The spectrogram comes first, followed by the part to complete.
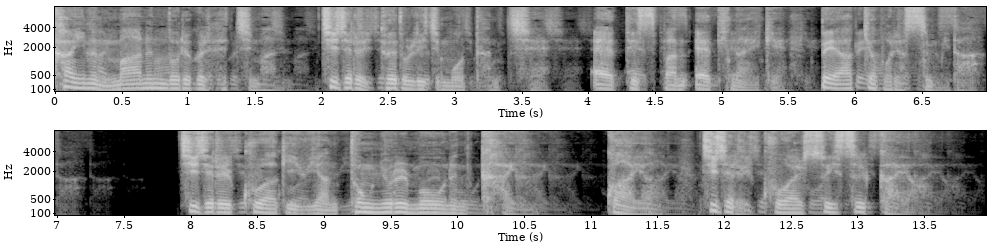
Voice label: cinematic voice; lineage2

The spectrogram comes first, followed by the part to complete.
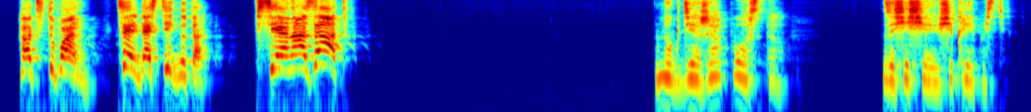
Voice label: cinematic voice, ru; lineage2

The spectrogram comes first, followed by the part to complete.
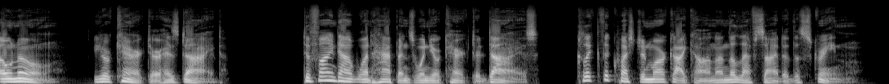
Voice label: tutorial voice; lineage2

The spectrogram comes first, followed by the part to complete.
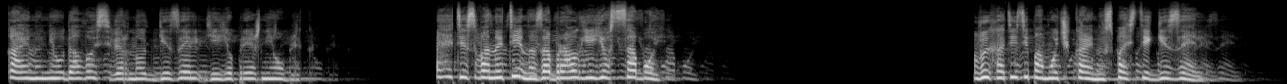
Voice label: cinematic voice, ru; lineage2

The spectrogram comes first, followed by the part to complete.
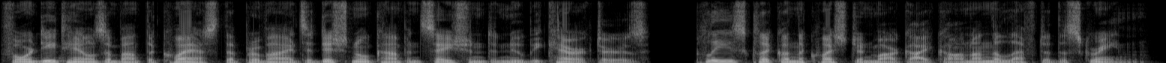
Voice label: tutorial voice; lineage2

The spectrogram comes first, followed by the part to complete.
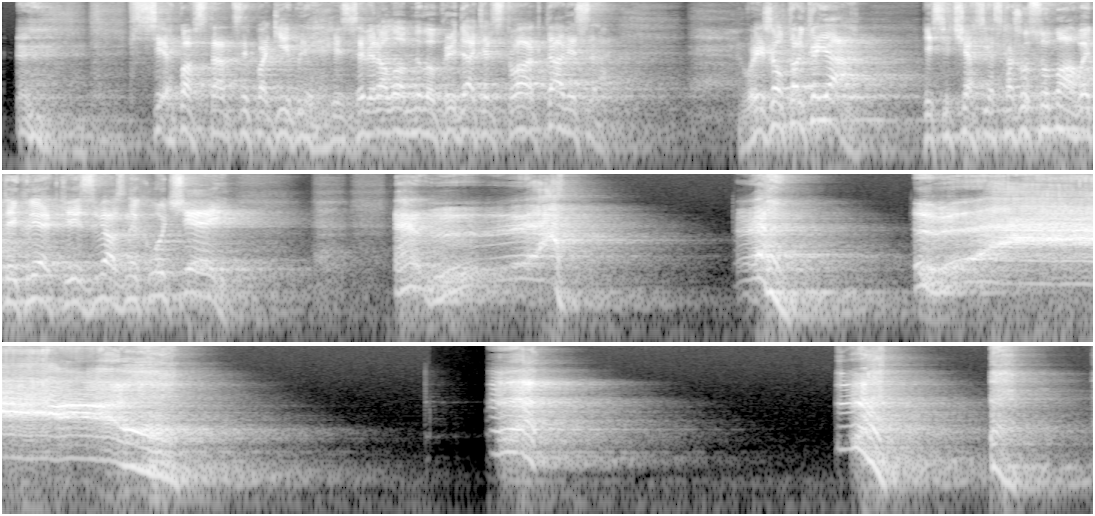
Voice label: cinematic voice, ru; lineage2

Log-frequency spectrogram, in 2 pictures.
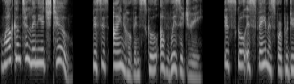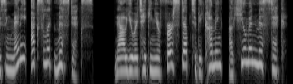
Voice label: tutorial voice, pl; lineage2

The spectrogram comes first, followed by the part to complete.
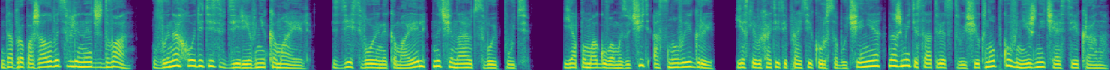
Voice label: tutorial voice, ru; lineage2

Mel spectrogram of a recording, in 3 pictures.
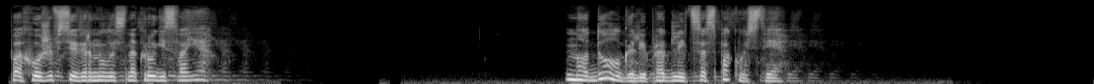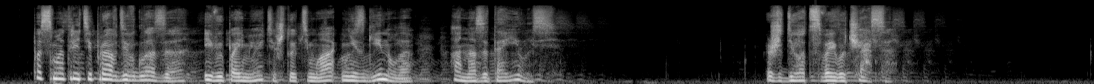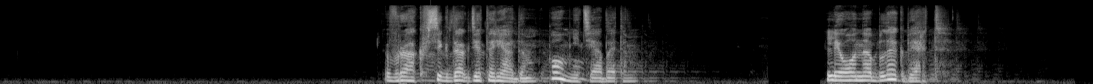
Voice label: cinematic voice, ru; lineage2

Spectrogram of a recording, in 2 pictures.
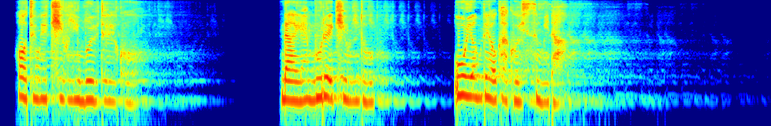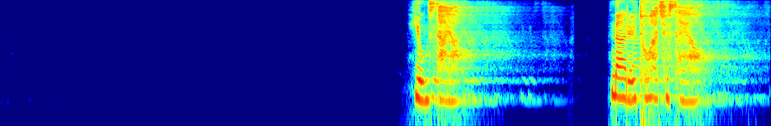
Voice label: cinematic voice; lineage2

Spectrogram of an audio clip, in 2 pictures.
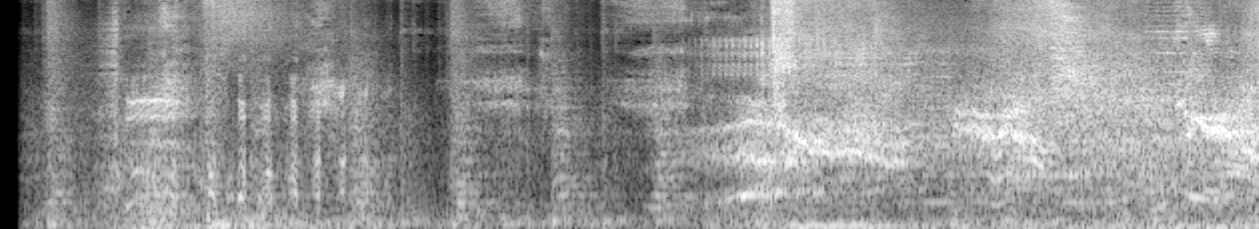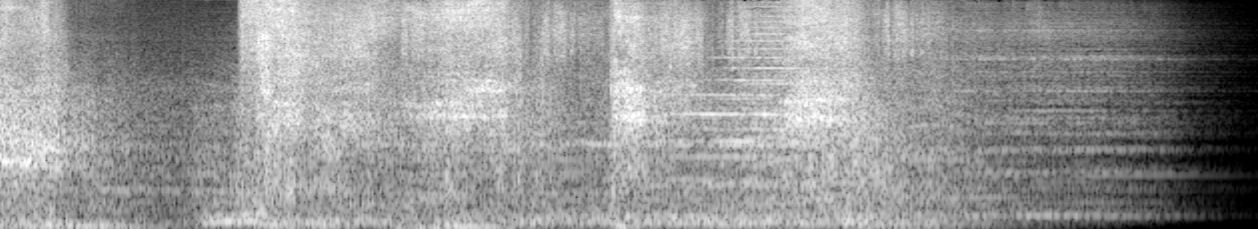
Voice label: cinematic voice, ru; lineage2

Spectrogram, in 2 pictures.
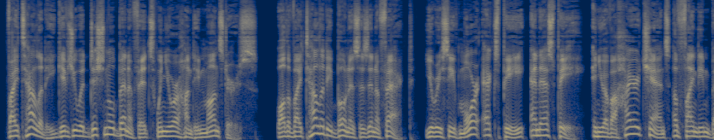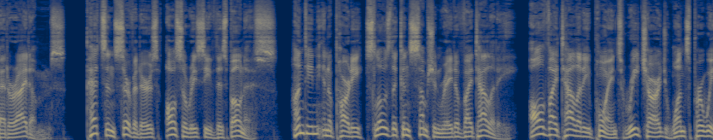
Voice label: tutorial voice; lineage2

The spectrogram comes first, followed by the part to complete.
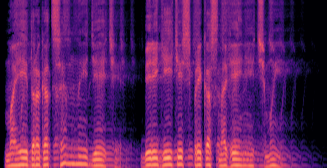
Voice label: dialog, ru; lineage2

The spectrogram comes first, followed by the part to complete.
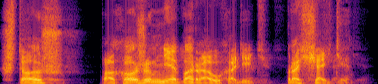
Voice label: cinematic voice, ru; lineage2

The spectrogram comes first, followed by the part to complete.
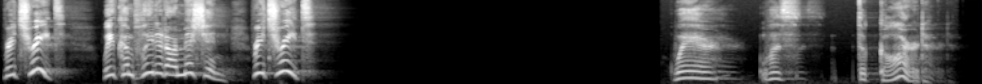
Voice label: cinematic voice; lineage2

